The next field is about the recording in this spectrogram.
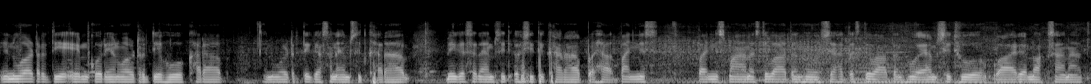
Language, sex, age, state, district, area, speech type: Kashmiri, male, 18-30, Jammu and Kashmir, Shopian, rural, spontaneous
